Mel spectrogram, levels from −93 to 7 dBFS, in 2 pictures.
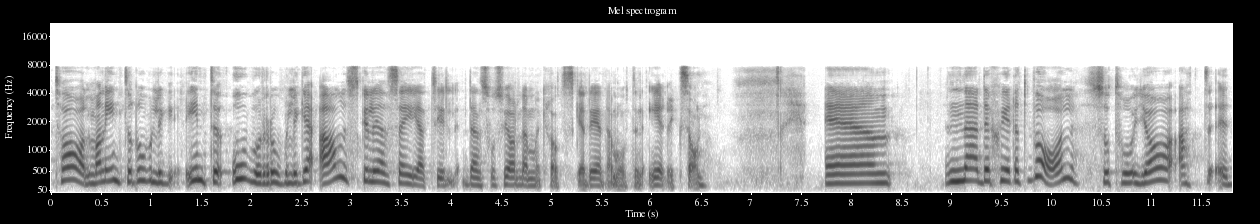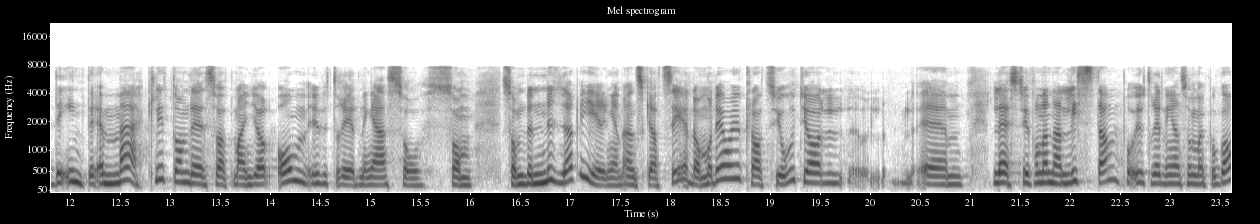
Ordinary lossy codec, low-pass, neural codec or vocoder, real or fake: none; none; codec, 16 kHz, 4 kbps, FunCodec, trained on LibriTTS, 50 frames a second; fake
